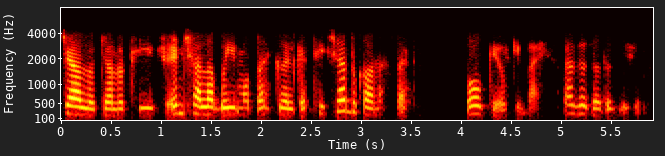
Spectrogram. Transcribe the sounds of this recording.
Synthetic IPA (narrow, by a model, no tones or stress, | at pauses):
t͡ʃɐlot͡ʃɐloʈʰiːk̚t͡ʃʰuʔɪnʃaːlːabəimʊt̪ɐɦɪkəːlkɛʈʰiːk̚t͡ʃʰɛd̪ʊkaːnɐst̪ɛ | oːkeoːkeːba̰ːjɾazazaːd̪ɐziɦu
